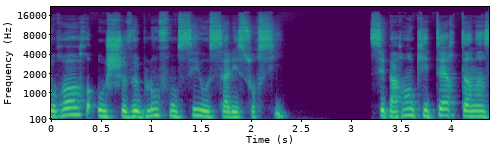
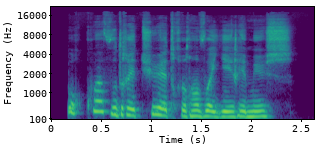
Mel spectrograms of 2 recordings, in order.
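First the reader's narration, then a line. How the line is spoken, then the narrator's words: Calm question. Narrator (French): demanda calmement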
